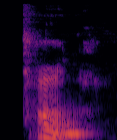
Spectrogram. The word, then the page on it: terne: British English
